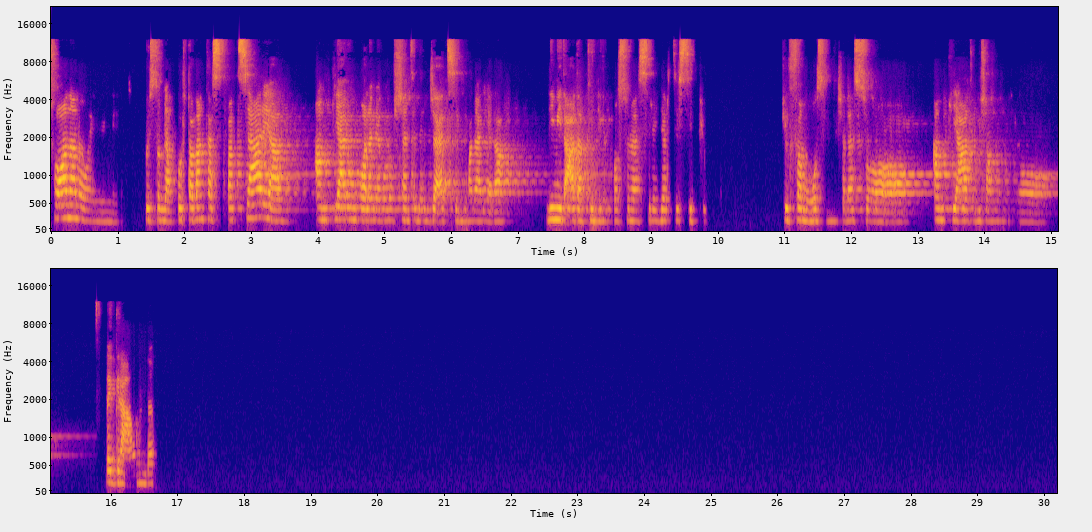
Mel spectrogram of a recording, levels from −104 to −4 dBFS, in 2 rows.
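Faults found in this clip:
Feedback echo between two devices, 2.58–8.44 s: speech comes back at a steady interval of around 150 ms, peaking about 12 dB under the direct sound. Probably a second device on the call in the same room. Its mic re-sends the other's playback, and no canceller covers that path.

Same feedback echo, 11.74–15.79 s: similar ~150 ms return, about 13 dB down. Same loop, likely the same device pair.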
